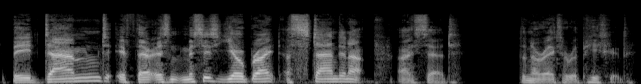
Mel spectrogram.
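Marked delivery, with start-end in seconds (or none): 0.1-3.8 slow, grave and louder, no relish in the curse; a severe, unsmiling repeat of the curse; passionless severity. A narrator's reading. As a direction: deliver the oath with stern, joyless gravity. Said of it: "with the same passionless severity".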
